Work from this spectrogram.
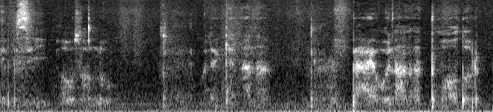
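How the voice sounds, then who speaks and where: A man whispers at a moderate pace against noticeable background noise. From Egypt. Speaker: ASMR creator. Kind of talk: ASMR roleplay. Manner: whispered, soft-spoken.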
